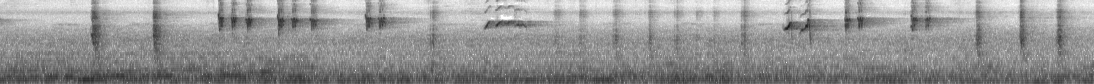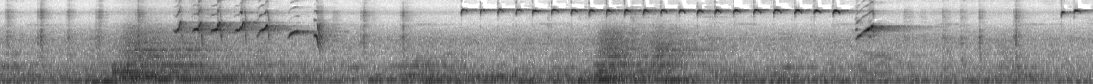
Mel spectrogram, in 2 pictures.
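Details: Brown-throated sunbird pouring out busy, varied song to excite other birds: scattered high squeaky chirps and short buzzy phrases, then a long, steady high trill and a final dropping note.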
